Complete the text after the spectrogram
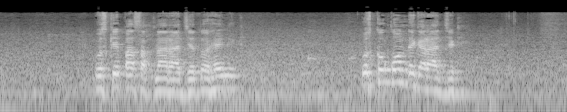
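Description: A middle-aged man speaks calmly close by, in short bursts.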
